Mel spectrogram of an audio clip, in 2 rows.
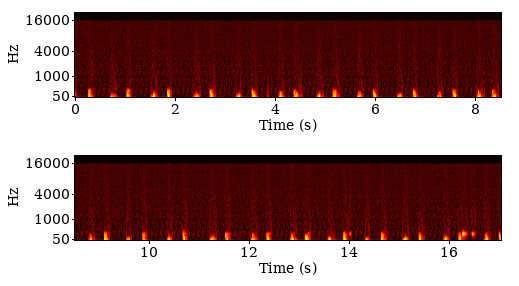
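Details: Steady, low, soft thumps at about 75 beats a minute against a quiet background, recorded while falling asleep; an ordinary heartbeat.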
